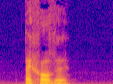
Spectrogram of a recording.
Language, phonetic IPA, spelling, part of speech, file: Polish, [pɛˈxɔvɨ], pechowy, adjective, Pl-pechowy.ogg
